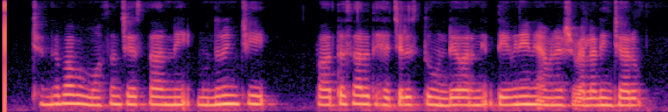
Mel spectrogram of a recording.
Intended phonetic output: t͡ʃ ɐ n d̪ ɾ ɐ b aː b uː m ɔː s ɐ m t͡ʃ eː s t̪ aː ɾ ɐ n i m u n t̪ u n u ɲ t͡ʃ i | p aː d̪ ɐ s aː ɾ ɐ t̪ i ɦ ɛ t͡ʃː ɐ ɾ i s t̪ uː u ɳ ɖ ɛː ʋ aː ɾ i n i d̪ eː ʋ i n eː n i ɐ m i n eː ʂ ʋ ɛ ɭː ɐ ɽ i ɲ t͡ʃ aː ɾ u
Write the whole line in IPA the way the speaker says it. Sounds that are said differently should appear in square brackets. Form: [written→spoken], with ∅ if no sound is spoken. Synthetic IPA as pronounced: t͡ʃ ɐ n d̪ ɾ ɐ b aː b [uː→u] m ɔː s ɐ m t͡ʃ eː s t̪ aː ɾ ɐ n i m u n [t̪→d̪] u n u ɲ t͡ʃ i | p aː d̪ ɐ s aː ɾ ɐ t̪ i ɦ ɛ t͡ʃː ɐ ɾ i s t̪ uː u ɳ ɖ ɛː ʋ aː ɾ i n i d̪ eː ʋ i n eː n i ɐ m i n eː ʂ ʋ ɛ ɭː ɐ ɽ i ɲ t͡ʃ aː ɾ u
